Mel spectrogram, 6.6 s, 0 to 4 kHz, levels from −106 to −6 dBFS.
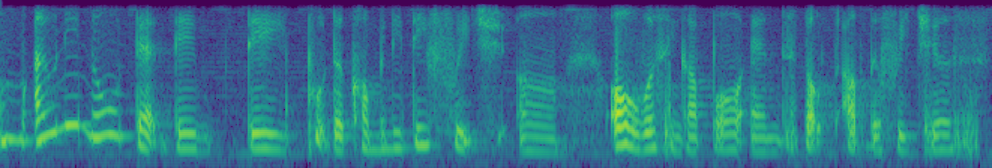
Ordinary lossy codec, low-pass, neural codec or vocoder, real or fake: none; 3.6 kHz; none; real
